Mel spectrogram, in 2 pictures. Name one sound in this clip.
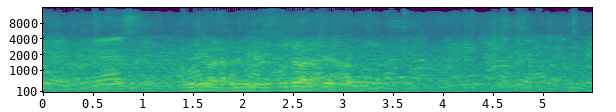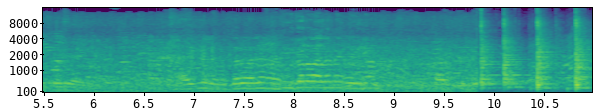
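A crowd of men and women chatter and call out close by.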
